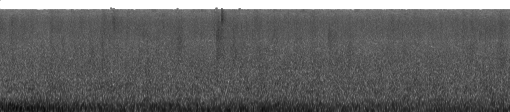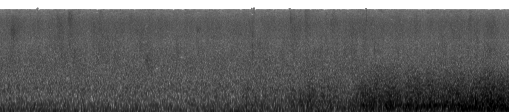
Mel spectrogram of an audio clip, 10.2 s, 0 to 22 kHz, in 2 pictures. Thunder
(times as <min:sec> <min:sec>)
0:08.1 0:10.1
